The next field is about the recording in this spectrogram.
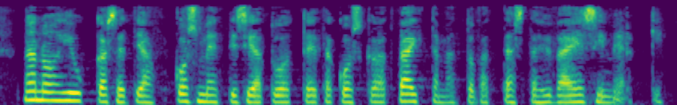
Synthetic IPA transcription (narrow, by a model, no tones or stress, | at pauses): nɑnohiukːɑset̪jɑko̞smeːt̪ːisiɑt̪uot̪ːe̞jt̪ɑko̞skeʋɑt̪ʋæit̪ːæmæt̪ːo̞ʋɑt̪tæst̪æhyʋæe̞simḛrkːi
